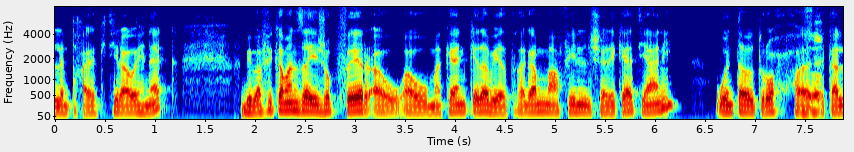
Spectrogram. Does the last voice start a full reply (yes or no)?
no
